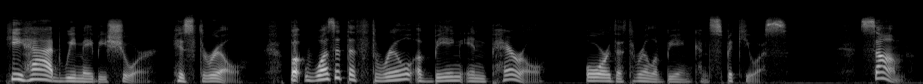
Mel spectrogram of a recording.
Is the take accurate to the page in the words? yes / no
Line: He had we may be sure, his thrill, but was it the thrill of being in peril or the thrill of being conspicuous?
no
